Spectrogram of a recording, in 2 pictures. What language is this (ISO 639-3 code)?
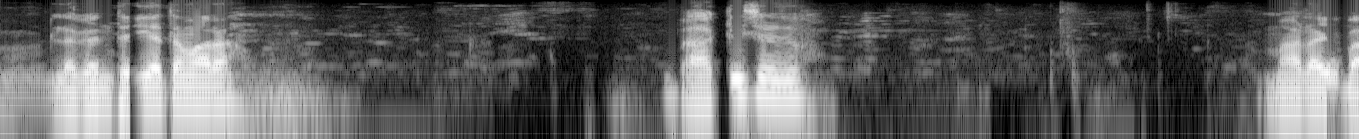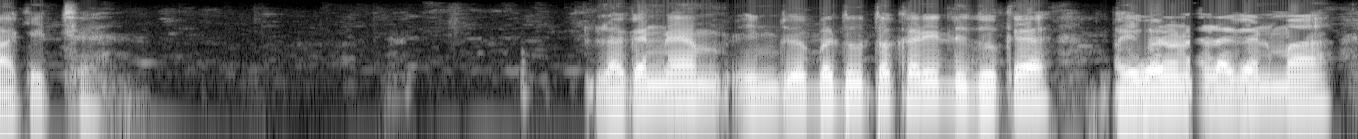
guj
